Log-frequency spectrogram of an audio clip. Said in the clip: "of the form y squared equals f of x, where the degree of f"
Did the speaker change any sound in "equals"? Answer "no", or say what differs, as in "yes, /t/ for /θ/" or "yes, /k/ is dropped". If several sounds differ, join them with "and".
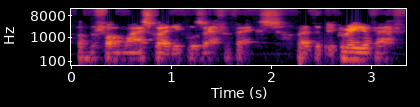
no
